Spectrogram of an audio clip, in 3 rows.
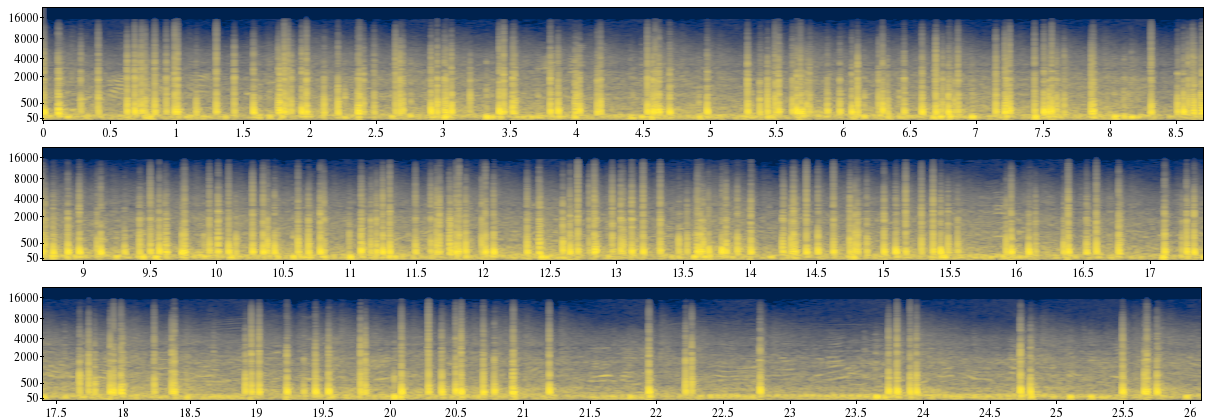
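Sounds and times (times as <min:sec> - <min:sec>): fireworks bursting with loud bangs: 0:00.0 - 0:26.0.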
